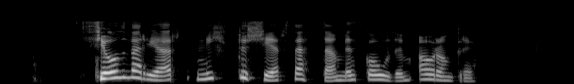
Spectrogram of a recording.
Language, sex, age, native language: Icelandic, female, 30-39, Icelandic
